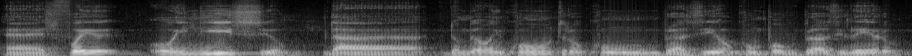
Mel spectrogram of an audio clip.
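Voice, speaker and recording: A man's voice: fairly low pitch, fairly even intonation, takes it slowly, dark tone. An older man from the United States with an American English accent, a guest professor speaking hesitantly with many fillers in an interview. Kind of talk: interview conversation.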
